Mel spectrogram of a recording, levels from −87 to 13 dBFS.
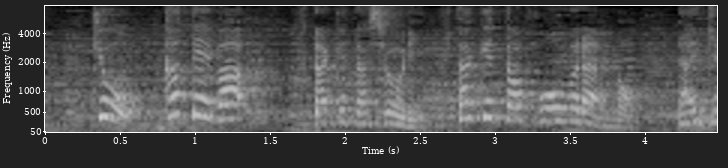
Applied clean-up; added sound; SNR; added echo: none; none; none; reverberation time 0.6 s.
